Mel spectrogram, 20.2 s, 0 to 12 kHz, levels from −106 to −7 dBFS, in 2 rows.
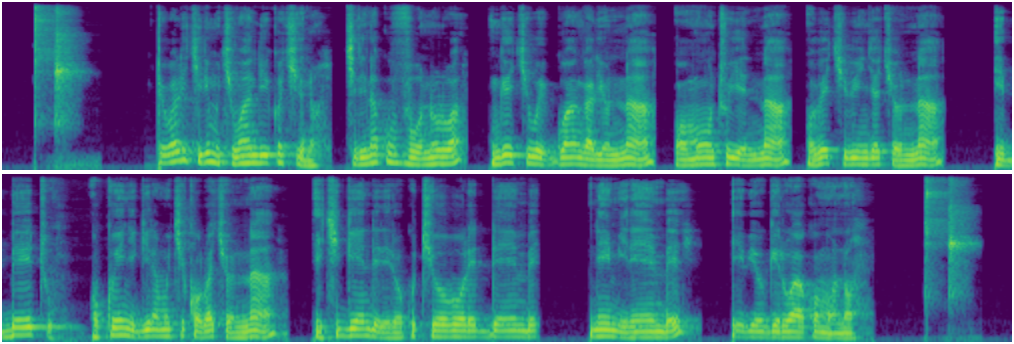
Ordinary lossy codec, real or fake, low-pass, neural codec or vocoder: none; real; 10.8 kHz; none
